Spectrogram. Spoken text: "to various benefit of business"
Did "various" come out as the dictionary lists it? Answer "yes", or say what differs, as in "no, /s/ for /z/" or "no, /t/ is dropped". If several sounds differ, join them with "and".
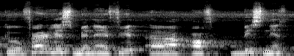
no, /f/ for /v/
